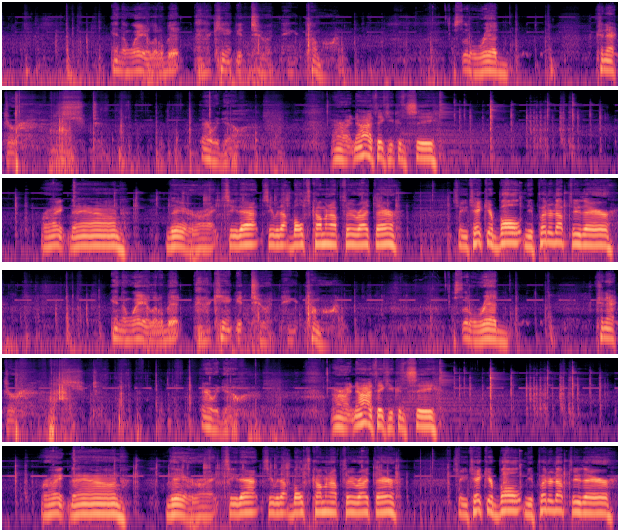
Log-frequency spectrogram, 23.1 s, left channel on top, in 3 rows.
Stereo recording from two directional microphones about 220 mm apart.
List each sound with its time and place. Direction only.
1.4 s speech: 30° right (ahead or behind)
5.6 s speech: 35° right (ahead or behind)
7.4 s speech: 15° right (ahead or behind)
10.2 s speech: 25° right (ahead or behind)
15.9 s speech: 15° right (ahead or behind)
18.3 s speech: centre (ahead or behind)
